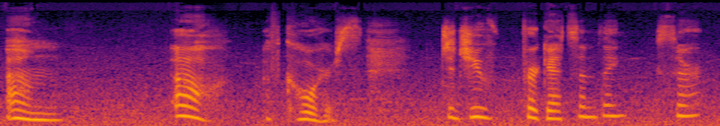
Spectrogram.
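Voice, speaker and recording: A woman's voice: high-pitched, animated, slow, a little hiss or hum, low-quality recording. A woman acting in a game dub as a polite, helpful receptionist with a slightly hesitant, courteous manner.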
